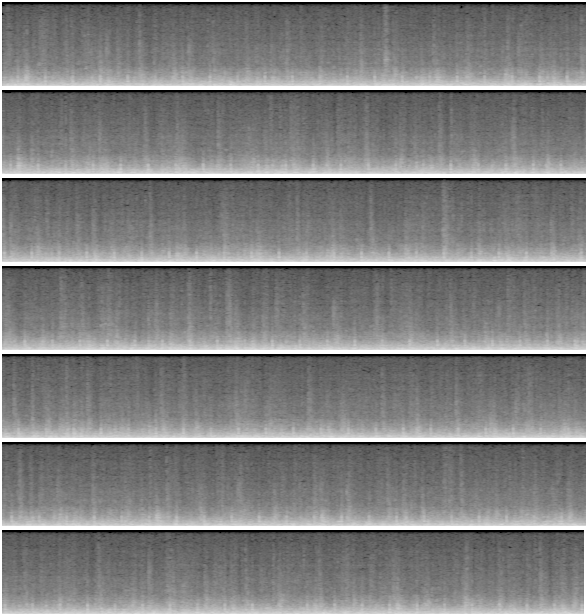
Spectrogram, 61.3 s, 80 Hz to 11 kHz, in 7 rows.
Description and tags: SE MACHINES MILL's mechanism 07
One of the machines in watermill.
rec equipment - MKH 416, Tascam DR-680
